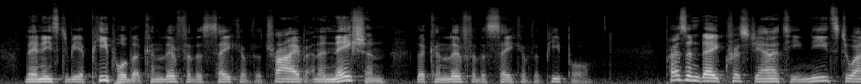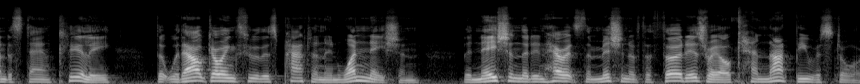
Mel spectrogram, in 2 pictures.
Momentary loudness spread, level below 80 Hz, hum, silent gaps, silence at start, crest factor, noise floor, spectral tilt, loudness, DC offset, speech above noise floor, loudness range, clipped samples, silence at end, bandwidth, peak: 13 LU; -52 dBFS; none; none; 0.25 s; 20 dB; -52 dBFS; -5 dB/octave; -22 LUFS; under 0.1%; 30 dB; 3 LU; under 0.1%; 0 s; 16 kHz; -2 dBFS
